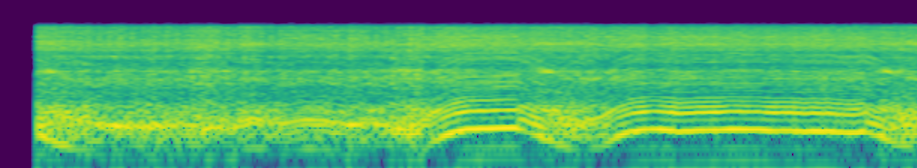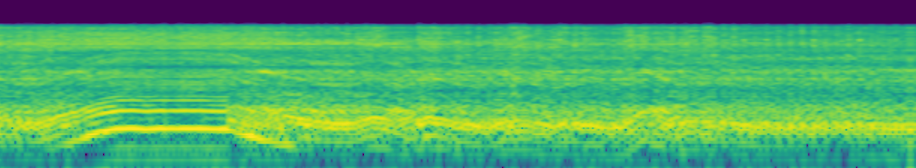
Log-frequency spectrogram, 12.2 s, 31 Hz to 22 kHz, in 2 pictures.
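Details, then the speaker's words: Stihl HL100 pole saw two-stroke after new carburetor and fuel lines, warmed up: revs up and drops back cleanly, pitch following the throttle smoothly, idle slightly high; running fine, carb adjustment pending. "so all right so it really helps if you let it run for a little bit and warm up you got to get all the air bubbles out of the brand new carbs such like that but now it seems to be running fine idling a little high"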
